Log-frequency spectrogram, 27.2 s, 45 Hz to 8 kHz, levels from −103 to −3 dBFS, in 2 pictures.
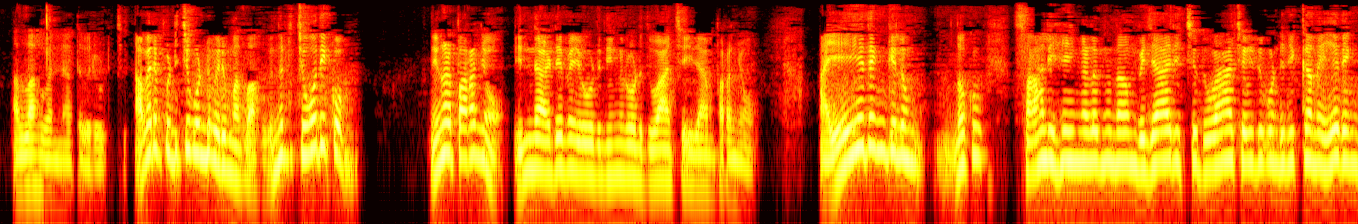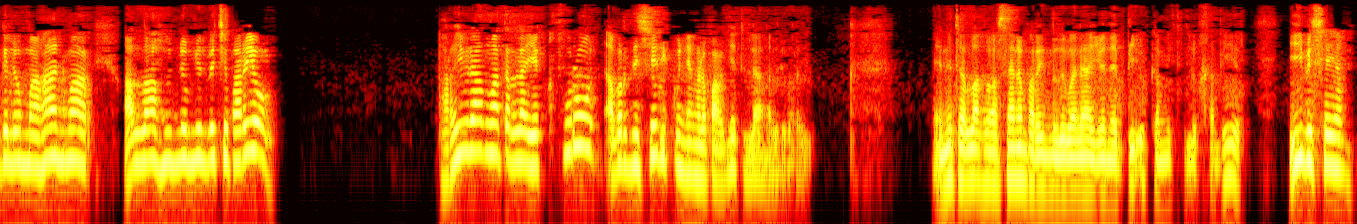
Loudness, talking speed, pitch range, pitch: -19 LUFS, 95 wpm, 140-210 Hz, 185 Hz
